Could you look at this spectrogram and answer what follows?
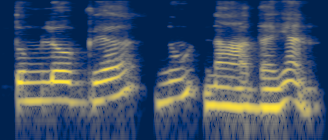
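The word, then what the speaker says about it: tumulo 'bhyanunādayan: So sometimes we pronounce it like I did it just now, tumulo bhyanunādayan, right? And that is not the right way. Tumulo bhyanunādayan, right? So bhya covers this much.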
